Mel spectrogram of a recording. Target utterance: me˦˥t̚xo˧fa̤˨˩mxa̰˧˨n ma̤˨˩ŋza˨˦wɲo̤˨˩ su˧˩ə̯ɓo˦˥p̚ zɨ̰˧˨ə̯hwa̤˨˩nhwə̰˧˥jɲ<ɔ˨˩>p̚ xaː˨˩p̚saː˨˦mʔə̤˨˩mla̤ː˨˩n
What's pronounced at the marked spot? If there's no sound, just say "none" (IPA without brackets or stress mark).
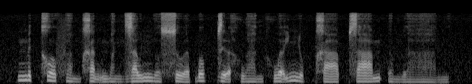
o˨˩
